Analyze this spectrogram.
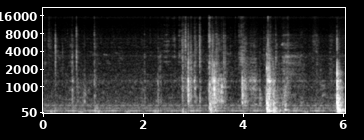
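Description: Metal clinks and knocks as a washing-machine motor and its steel mounting bracket are handled and set down on the machine's metal base plate. Faint small clicks come first, then a few louder clatters in the second half, with the sharpest knock near the end.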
